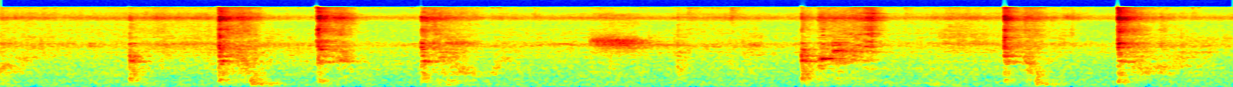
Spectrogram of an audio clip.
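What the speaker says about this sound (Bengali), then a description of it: "নাড়াচাড়া দিয়ে মিশিয়ে দিতে হবে।" A spoon stirs bean seeds, gima greens and potatoes in a pot on a clay stove, making repeated soft scraping clinks at uneven intervals over a faint cooking hiss.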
